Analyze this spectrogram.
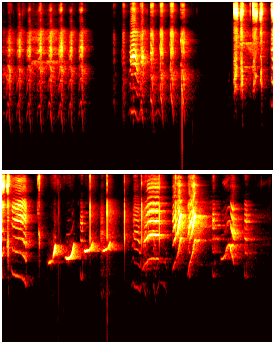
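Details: Adult male Indian ringneck parakeets, a group of talking parrots, give a run of evenly repeated harsh chirps, a short pause, then varied squawks and bending, speech-like warbled sounds with quick rising and falling notes.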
